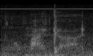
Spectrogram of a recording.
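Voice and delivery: barely audible, voiceless whisper; hushed, whispered swoon; whispered awe. Real, not acted. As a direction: whisper it, swooning over the food. Swooning over a stuffing recipe.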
